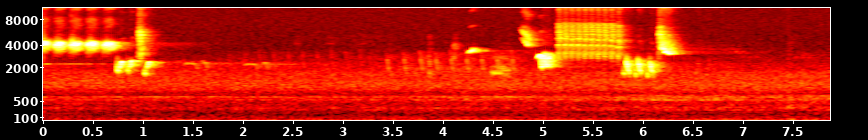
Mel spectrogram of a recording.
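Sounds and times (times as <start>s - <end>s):
common nightingale song: 0.0s - 7.8s.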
